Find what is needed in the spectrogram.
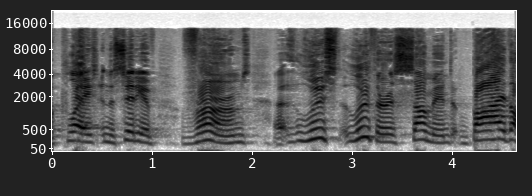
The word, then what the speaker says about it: Worms: Now, Worms is spelt with a W, but in German, W is a V, okay? Volkswagen. Anyways, Diet also, by the way, doesn't mean diet as in, you know, you need to have a more crunchy diet or whatever.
